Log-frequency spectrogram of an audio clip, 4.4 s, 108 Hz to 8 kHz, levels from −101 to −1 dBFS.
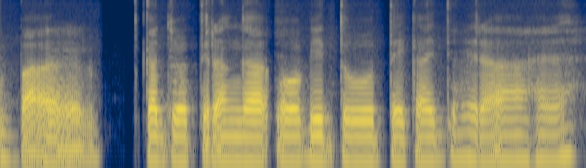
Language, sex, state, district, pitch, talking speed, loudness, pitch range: Hindi, male, Tripura, Unakoti, 125 Hz, 165 wpm, -19 LUFS, 120-130 Hz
